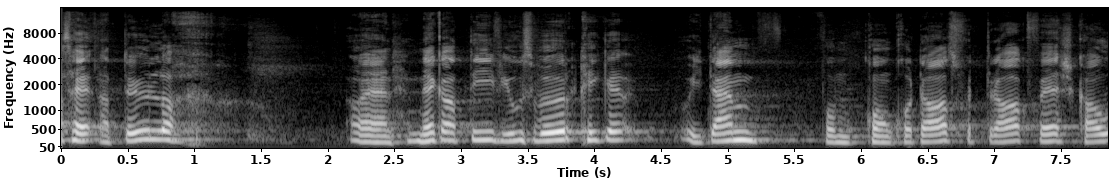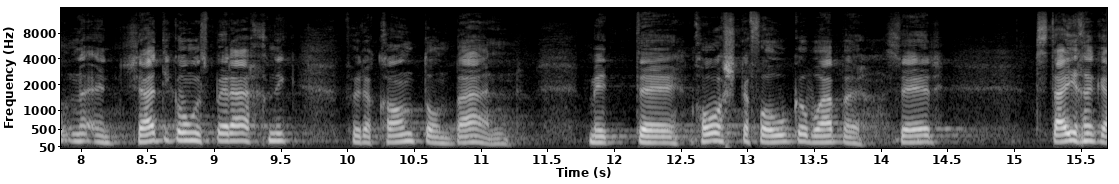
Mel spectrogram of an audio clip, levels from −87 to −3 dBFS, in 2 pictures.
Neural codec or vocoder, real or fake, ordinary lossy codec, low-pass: none; real; none; 14.4 kHz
